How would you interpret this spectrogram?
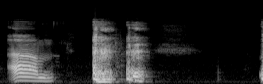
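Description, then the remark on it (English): A short voiced grunt is followed by two harsh, rasping coughs in quick succession, fairly loud, then a brief pause before another burst at the very end. “Yeah, my cough.”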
